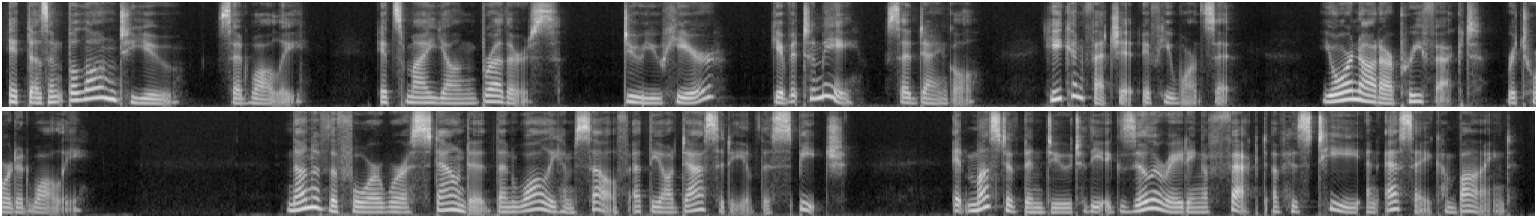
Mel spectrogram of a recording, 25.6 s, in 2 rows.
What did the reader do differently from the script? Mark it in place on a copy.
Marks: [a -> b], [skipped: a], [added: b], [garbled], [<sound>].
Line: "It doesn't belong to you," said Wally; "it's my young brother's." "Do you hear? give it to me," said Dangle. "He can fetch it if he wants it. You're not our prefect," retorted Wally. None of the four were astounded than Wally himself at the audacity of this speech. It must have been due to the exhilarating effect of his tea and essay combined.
"It doesn't belong to you," said Wally; "it's my young brother's." "Do you hear? give it to me," said Dangle. "He can fetch it if he wants it. You're not our prefect," retorted Wally. None of the four were astounded than Wally himself at the audacity of this speech. It must have been due to the exhilarating effect of his tea and essay combined.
